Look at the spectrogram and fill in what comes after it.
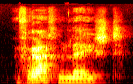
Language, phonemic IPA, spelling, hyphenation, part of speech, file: Dutch, /ˈvraɣə(n)ˌlɛist/, vragenlijst, vra‧gen‧lijst, noun, Nl-vragenlijst.ogg
- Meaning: questionnaire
